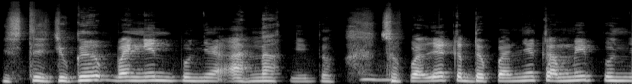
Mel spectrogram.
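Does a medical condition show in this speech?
Yes: cerebral palsy.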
